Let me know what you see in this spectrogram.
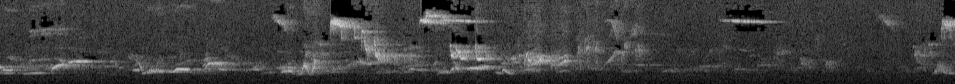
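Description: Several wild birds singing and calling, with many overlapping high chirps and whistles. They thin out about six seconds in and pick up again near the end.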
